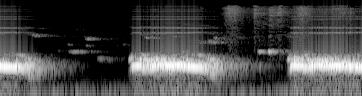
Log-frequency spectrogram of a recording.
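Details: A suhu or kulhu pigeon calling loudly: deep, buzzy, sustained coos about a second long, repeated after short gaps, with faint thin whistles from other birds in the background.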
